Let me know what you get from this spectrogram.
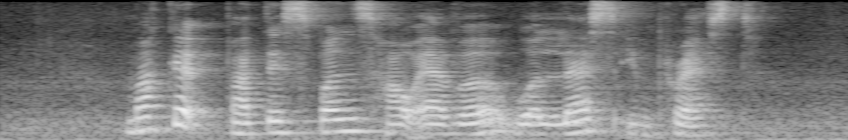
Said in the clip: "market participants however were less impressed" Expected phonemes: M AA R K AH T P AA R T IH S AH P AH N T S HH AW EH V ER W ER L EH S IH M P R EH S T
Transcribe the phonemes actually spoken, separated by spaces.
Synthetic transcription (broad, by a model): M AA K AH T P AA T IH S P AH N S HH AW EH V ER W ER L EH S IH M P R EH S T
